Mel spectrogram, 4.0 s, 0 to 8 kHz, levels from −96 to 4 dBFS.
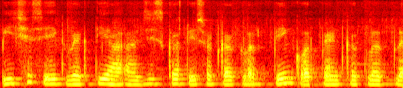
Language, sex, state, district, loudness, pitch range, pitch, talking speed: Hindi, male, Jharkhand, Ranchi, -19 LUFS, 140-160 Hz, 145 Hz, 250 wpm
